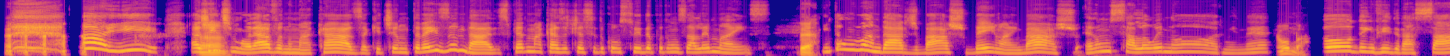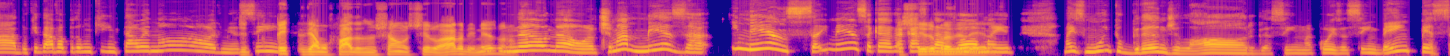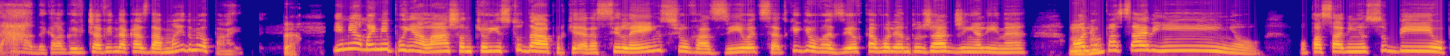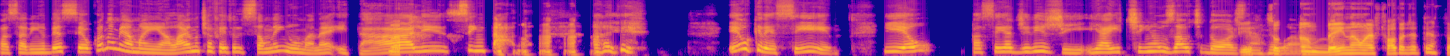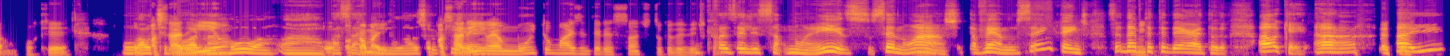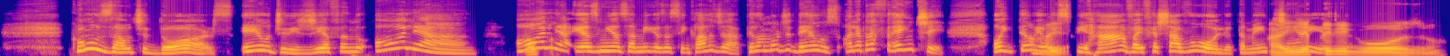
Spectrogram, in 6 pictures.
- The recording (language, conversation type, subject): Portuguese, advice, Quais tarefas você está tentando fazer ao mesmo tempo e que estão impedindo você de concluir seus trabalhos?
- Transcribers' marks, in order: laugh; other background noise; put-on voice: "larga"; put-on voice: "pesada"; laugh; laughing while speaking: "Aí"; tapping; unintelligible speech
